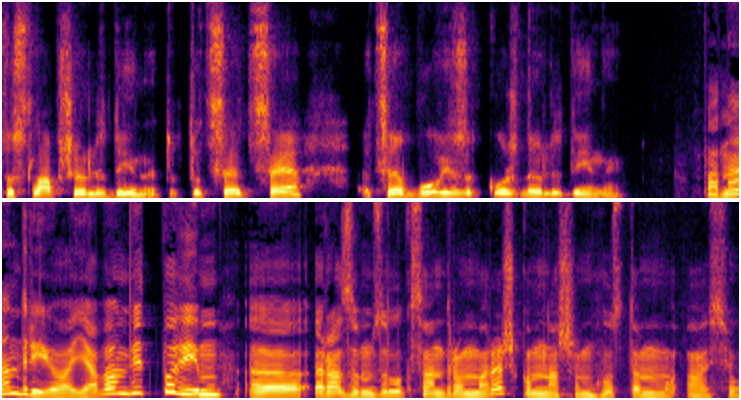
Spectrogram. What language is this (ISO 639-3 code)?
ukr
